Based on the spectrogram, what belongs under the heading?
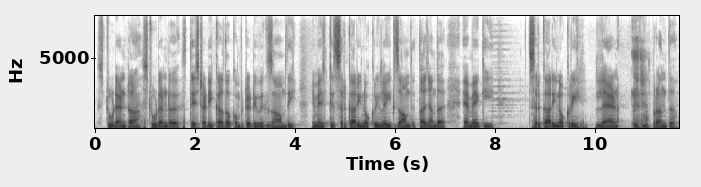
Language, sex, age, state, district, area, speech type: Punjabi, male, 30-45, Punjab, Shaheed Bhagat Singh Nagar, rural, spontaneous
